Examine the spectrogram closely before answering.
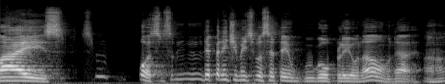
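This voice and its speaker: Lively intonation marks this man's high-pitched voice at a fairly quick pace. The recording is very clean, with a silent background. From Brazil, interior of the state. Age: 40s. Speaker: Portuguese language teacher. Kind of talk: casual interview chat.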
